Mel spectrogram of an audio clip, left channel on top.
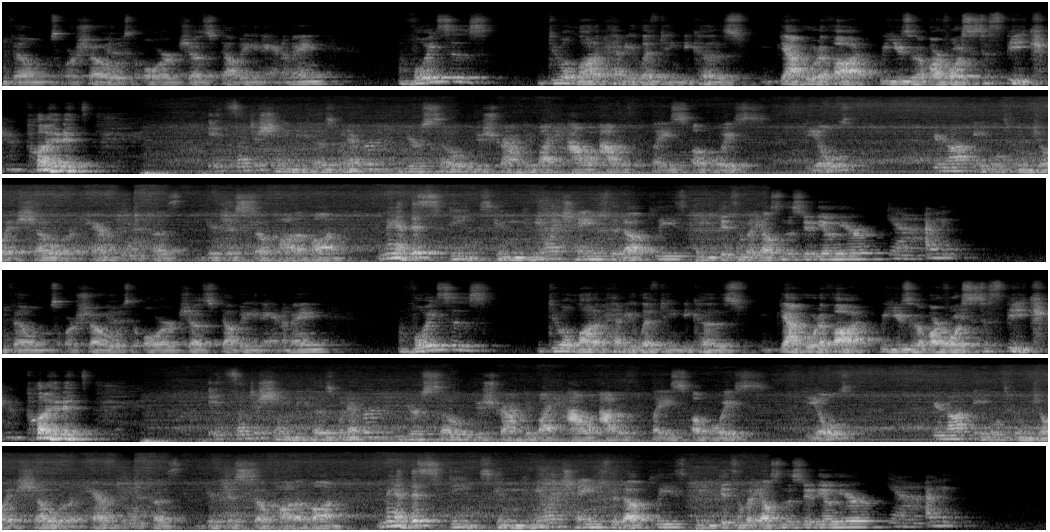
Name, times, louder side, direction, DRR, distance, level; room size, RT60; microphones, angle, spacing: voice 1, 0.0-3.1 4.0-4.8 5.5-11.9 12.5-18.1 18.4-18.9 19.8-24.3 24.7-29.6, right 2 dB, 20° right, -14 dB, 1.5 m, -23 dB
voice 2, 0.9-1.2 22.1-22.4 29.8-30.4, left 1 dB, 35° left, -5 dB, 1.3 m, -31 dB
sound 1, 11.8-28.6, equal, 5° left, 1.1 m, -36 dB
3.6 x 3.0 x 2.8 m, 0.67 s
head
